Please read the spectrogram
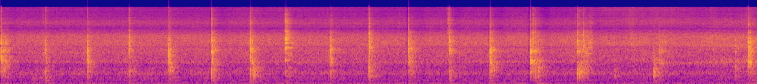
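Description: Noodles and vegetables stir-frying in a pan, sizzling steadily. A stirring utensil strikes and scrapes the pan about twice a second, and the strokes stop near the end.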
